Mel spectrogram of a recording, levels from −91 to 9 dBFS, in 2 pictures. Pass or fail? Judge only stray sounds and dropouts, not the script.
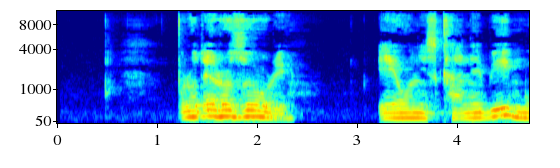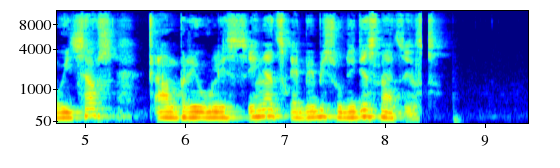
fail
